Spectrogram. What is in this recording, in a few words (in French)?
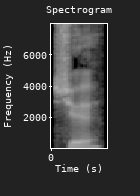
"xue2", chinois; Cours-de-Chinois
